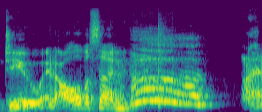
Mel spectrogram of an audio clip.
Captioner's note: dramatic gasp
